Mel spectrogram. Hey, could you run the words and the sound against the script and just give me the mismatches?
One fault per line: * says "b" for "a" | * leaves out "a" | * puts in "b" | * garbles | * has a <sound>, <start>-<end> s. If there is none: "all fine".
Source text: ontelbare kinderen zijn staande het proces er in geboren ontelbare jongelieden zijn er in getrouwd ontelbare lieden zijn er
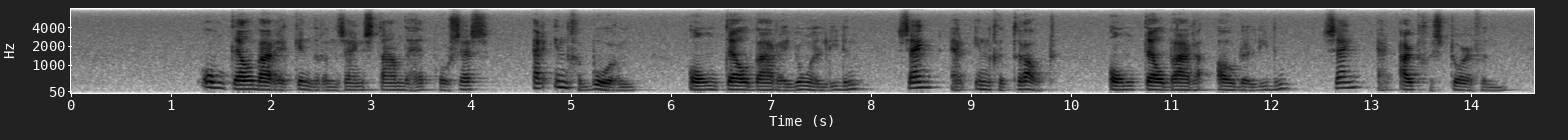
* puts in "oude"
